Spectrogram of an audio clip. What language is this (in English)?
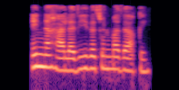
Arabic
